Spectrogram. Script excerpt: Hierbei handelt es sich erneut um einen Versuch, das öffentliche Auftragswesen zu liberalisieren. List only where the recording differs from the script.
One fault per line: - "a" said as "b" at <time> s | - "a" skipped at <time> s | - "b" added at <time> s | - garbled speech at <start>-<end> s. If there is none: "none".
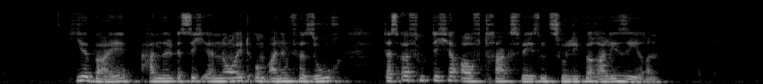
none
